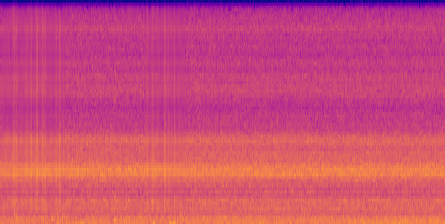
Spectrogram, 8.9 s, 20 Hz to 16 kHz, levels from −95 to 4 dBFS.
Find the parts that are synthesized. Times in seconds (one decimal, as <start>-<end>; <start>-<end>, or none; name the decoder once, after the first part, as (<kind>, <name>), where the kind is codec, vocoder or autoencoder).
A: 0.0-1.3 (vocoder, Vocos); 2.9-3.7

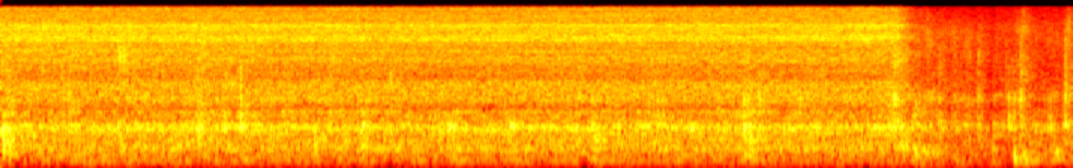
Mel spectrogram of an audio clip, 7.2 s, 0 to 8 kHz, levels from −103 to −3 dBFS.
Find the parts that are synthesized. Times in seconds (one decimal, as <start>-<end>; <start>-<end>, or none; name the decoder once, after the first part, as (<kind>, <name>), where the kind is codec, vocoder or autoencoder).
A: none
